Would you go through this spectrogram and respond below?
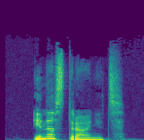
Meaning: foreigner
- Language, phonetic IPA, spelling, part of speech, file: Russian, [ɪnɐˈstranʲɪt͡s], иностранец, noun, Ru-иностранец.ogg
